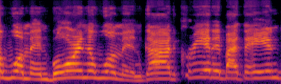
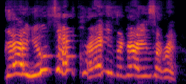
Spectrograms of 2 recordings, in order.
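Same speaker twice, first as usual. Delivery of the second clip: high, loud, fast playful teasing; joking girl talk; 9 semitones higher, 5 dB louder, faster than usual. Retold or imitated. Friends ribbing each other, playful high-pitched teasing. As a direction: tease a girlfriend like it's a joke. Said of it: "in a joking way".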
